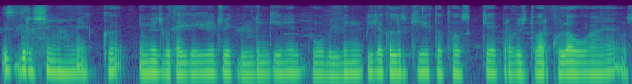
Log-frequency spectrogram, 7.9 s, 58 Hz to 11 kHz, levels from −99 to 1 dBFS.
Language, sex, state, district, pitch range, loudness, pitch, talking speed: Hindi, male, Uttar Pradesh, Ghazipur, 115-125 Hz, -29 LUFS, 120 Hz, 205 wpm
